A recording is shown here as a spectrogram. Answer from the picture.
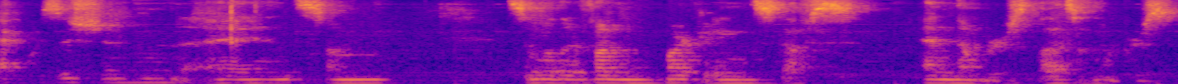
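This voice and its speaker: Over music in the background, a man with a medium-pitched voice and an American accent talks at a fairly slow pace in a monotone, flat intonation. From US Midwest, Chicago area. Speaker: games marketer. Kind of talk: casual chat.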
